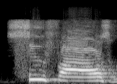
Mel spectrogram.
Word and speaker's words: Sioux Falls: He's the head girls basketball coach at Sioux Falls Washington High School.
